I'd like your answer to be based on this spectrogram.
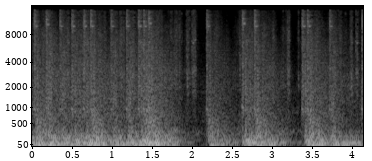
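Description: Automated base defense guns firing nonstop in the zombie survival game 7 Days to Die: a loud, dense fusillade of rapid shots with a couple of brief dips, no voices.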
